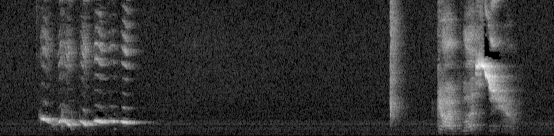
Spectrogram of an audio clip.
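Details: African grey parrot alone on a porch during a live session, active and climbing around perches, talking: a long wavering voiced tone with harmonics, a sharp click after a pause, then a breathy, noisy phrase.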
